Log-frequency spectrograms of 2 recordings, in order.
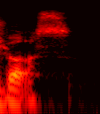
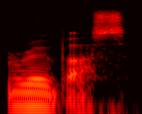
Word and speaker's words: rooibos: Rooibos. – Rooibos. Oh, I see. Rooibos, South African name.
